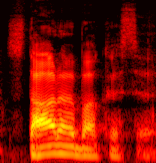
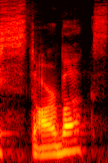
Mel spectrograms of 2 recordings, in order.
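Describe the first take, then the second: First: It is said in a put-on Japanese accent. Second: It is said in a normal American accent.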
